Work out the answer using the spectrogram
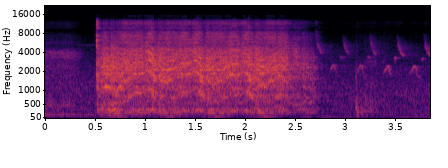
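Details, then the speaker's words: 2003 Honda Rancher 350ES ATV, after installing a new starter solenoid: sluggish whirring crank for about two seconds that never catches, sounding like a dying battery; weak starter motor, later replaced with a new starter, after which it started right up. "it works sounds like the battery's dying but"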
